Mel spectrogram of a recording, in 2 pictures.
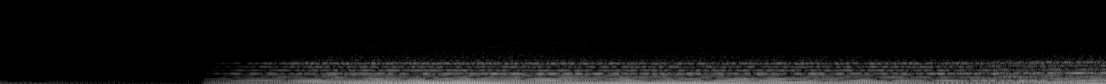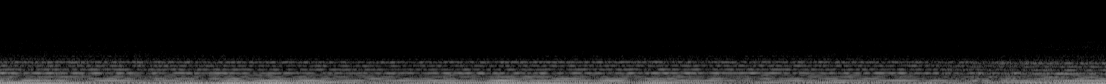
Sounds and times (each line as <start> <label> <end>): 2.1 synthesizer 22.1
